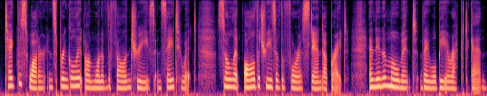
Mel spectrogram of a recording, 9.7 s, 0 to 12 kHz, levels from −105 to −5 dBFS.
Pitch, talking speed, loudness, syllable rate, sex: 215 Hz, 215 wpm, -22 LUFS, 5.2 syllables/s, female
